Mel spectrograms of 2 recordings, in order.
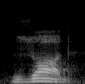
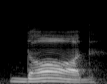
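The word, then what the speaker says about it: ض: this alphabet for you, that this alphabet is called Zod in Urdu. Keep it in mind, it is pronounced as Zod in Urdu. Okay, and this same alphabet is pronounced Dod. Dod in Arabic language. Okay, in Arabic language this same alphabet is pronounced as Dod. Dod. And in Urdu it is pronounced as Zod. Zod.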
